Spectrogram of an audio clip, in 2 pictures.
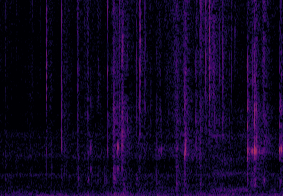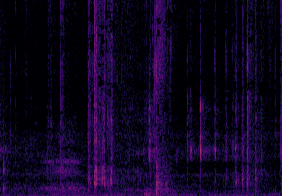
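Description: A utility knife blade shaves a solid green bar of soap with a dark coating, and crumbly flakes fall off. The clip is a quiet, rapid series of short, dry, crisp scrapes and crackles, mostly high and bright, with very little low end.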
